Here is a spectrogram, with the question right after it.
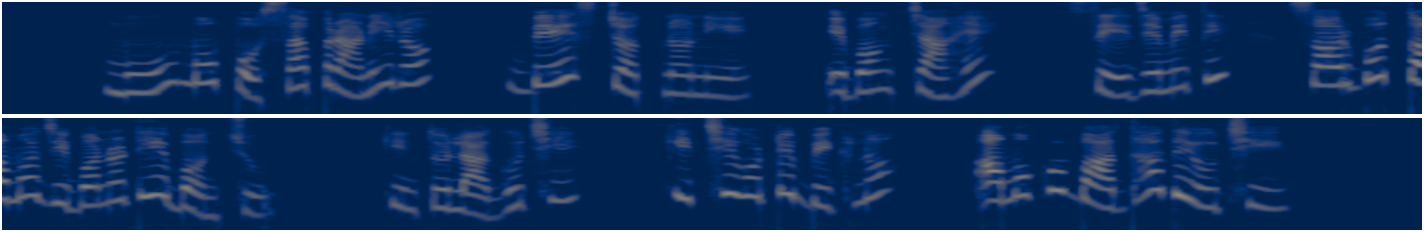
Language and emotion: Odia, sad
